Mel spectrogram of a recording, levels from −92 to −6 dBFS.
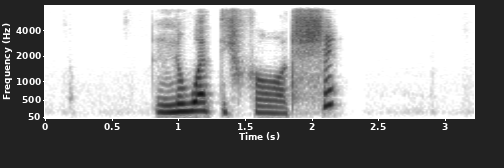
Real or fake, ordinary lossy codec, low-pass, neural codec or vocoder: fake; Opus, 64 kbps; 7.2 kHz; codec, 16 kHz, 1.1 kbps, Voila-Tokenizer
